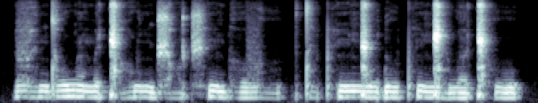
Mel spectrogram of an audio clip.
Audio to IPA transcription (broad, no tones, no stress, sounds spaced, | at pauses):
v ɛ̤ n d o w ɐ̃ m ɛ ɡ͡ǁ ɔ̤ w n d͡ʒ ɔ̤ t͡ʃʰ ĩ bʱ o v ṳ | t i̤ pʰ ĩ ŋ͡ǁ u ɗ u pʰ ĩ ŋ͡ǁ ɛ̤ w ɐ ǁʰ u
